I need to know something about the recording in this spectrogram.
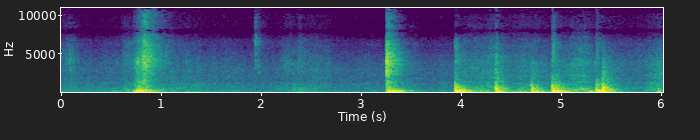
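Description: A series of knocks and bumps from objects being handled and set down: one about a second in, a sharper one a little past three seconds, then a quick run of about five near the end.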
